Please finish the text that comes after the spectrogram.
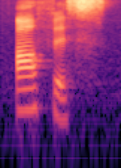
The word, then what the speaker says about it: office: 한국식으로는이 단어를 피스라 읽는데 실제 미국식 영어 발음으로는 오가 오 소리가 아니라 어에 더 가깝게 발음이 된다고 말씀드렸죠 그리고 앞쪽에 강세가 옵니다 그래서 Office Office 이렇게 발음이 되죠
